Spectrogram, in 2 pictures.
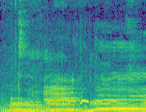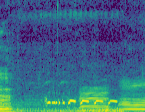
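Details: Several loud, overlapping cow moos, long and deep with strong harmonics, come as cows run from their pen down a green hill on a bright morning, followed by quick chirped bird notes and another moo.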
